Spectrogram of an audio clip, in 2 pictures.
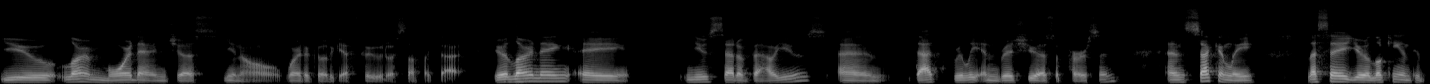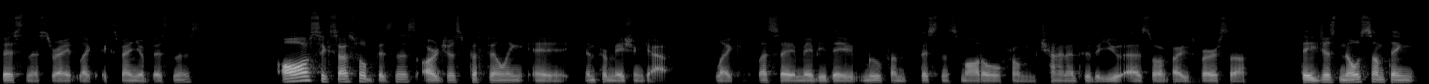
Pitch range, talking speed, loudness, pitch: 95-125 Hz, 155 wpm, -34 LUFS, 105 Hz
